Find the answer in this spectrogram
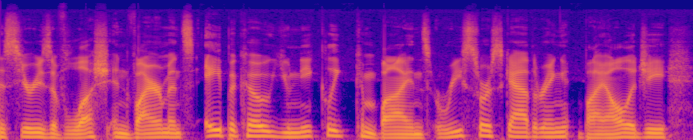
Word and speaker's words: APICO: look today into apico apico at least i think it's pronounced apico as in apiary apico apico all caps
